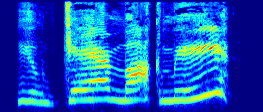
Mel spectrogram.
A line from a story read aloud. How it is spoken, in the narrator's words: the Fomor snarled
